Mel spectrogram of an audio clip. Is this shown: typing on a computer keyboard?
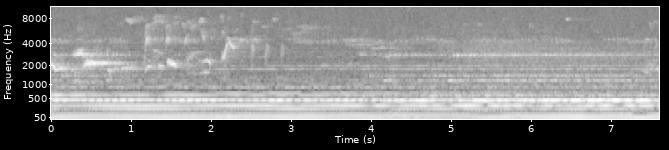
no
